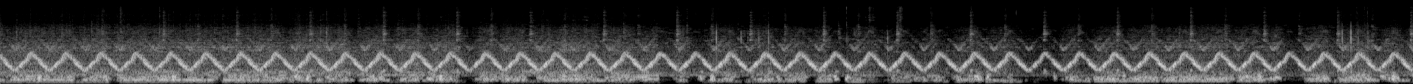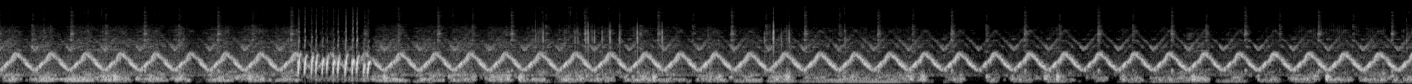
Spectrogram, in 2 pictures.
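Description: Ambulance electronic siren in yelp mode, a fast wail sweeping up and down about three times a second, heard from inside the cab over the engine. About seventeen seconds in, a brief louder blast lasts about half a second.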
